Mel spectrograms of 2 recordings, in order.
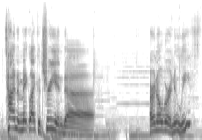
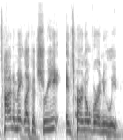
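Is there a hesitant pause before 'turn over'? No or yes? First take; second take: yes; no. First: It hesitates with a pause before 'turn'. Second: It flows smoothly without a pause before 'turn'.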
